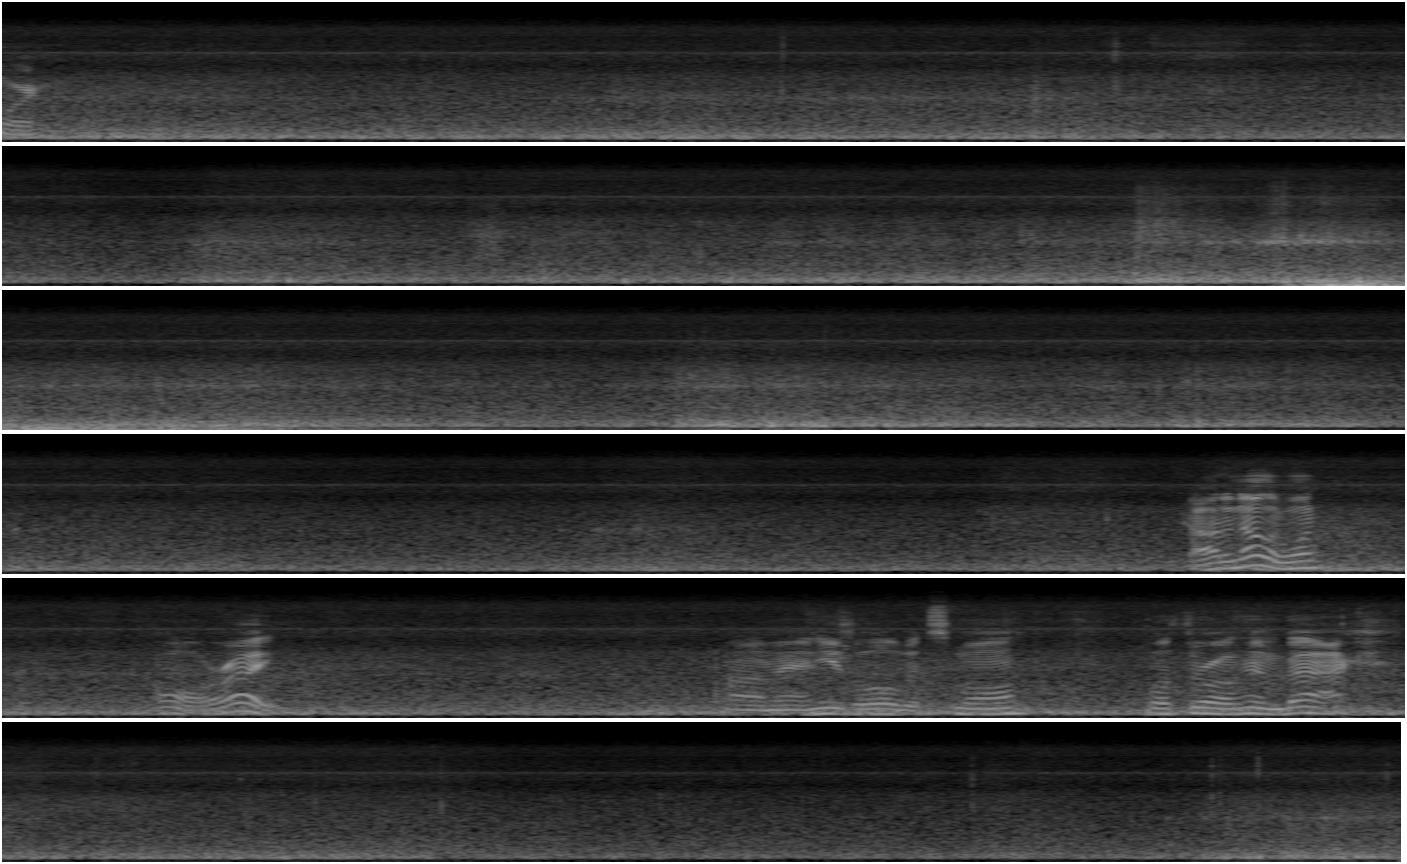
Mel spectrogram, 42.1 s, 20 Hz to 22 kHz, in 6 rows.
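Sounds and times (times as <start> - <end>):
wind buffeting microphone: 13.1 - 16.6.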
